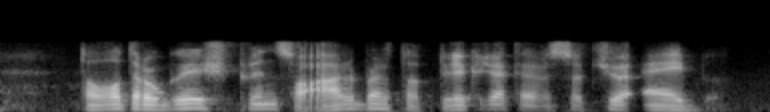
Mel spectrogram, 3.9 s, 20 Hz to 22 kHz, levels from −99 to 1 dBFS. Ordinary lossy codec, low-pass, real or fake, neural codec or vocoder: Opus, 32 kbps; 5.4 kHz; fake; codec, 16 kHz, 1 kbps, X-Codec, HuBERT features, trained on balanced general audio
